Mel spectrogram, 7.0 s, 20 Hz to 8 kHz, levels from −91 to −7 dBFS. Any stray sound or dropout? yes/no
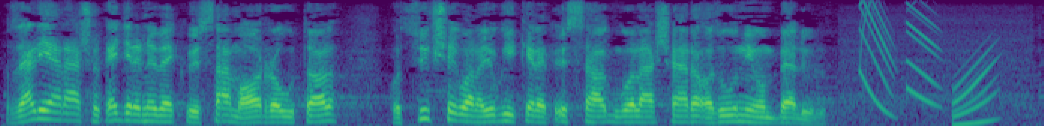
yes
